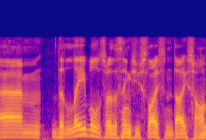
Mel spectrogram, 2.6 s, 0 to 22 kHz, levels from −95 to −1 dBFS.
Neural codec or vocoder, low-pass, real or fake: none; 7.2 kHz; real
